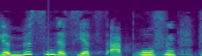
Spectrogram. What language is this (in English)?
German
